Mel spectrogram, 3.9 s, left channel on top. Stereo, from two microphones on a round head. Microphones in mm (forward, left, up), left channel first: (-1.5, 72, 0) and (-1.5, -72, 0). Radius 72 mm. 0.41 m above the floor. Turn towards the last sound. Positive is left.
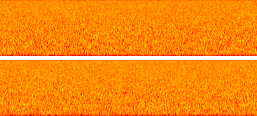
No sound to turn to.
